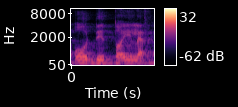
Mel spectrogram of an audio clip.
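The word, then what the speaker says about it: eau de toilette: bayar sombong banget si toil artinya adalah OD toilet bacanya E atau OD itu artinya air toilet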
